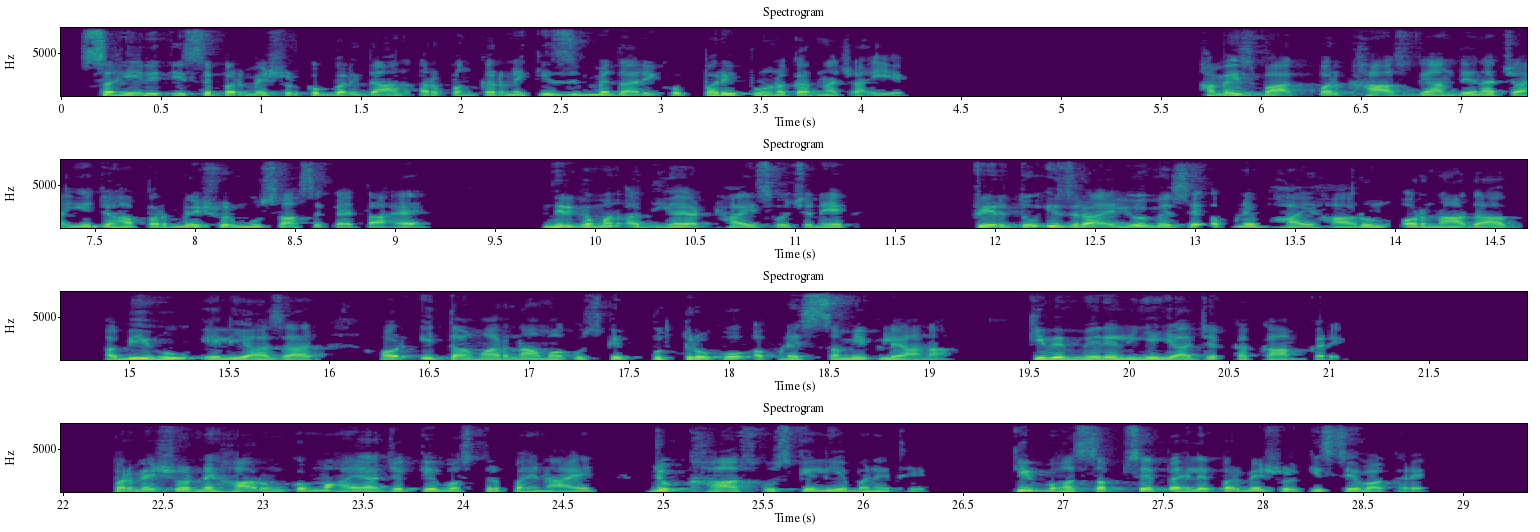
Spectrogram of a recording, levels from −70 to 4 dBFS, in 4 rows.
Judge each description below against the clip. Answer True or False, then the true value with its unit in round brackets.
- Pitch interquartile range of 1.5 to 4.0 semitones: False (5.4 semitones)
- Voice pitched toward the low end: True (130 Hz)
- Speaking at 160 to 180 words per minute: True (175 wpm)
